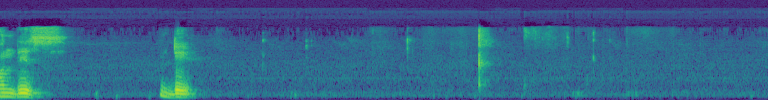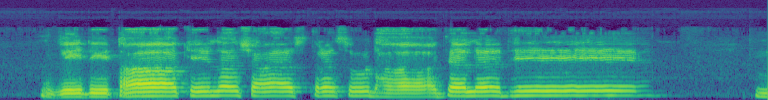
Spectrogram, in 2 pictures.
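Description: A middle-aged man speaks and chants in a steady, drawn-out voice close to a microphone.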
